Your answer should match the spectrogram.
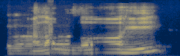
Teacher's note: Allahnya dibaca tebal karena harokat di depannya fathah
